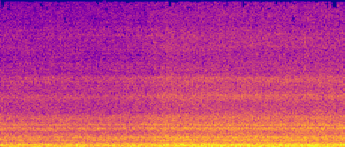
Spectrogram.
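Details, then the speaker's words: Goodman gas furnace, control board flashing three times (air pressure fault): steady whooshing inducer fan hum with no burner lighting; pressure switch fault, later replaced. "so I'm getting three flashes so the flesh is telling me that there's something going on with the air pressure so I can hear the fan but it's not firing up"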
